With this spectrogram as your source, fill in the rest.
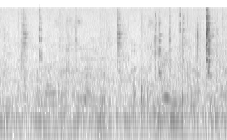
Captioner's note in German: Stimmengewirr, Geschirrklappern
